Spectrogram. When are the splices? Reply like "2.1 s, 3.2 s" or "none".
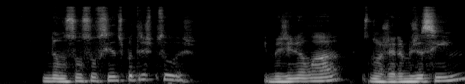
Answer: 2.2 s, 3.5 s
